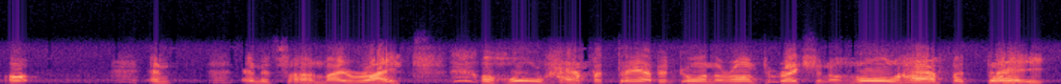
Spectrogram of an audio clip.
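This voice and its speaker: A stammering, scared young hunter. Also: male voice, high-pitched, steady tone, normal speed, vocal fry, a little hiss or hum. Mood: shaken. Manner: stammering, panicky. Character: lone young male hunter, frightened, haunted. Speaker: narrator and lead character. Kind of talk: 1950s radio drama acting. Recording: dull old radio broadcast.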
